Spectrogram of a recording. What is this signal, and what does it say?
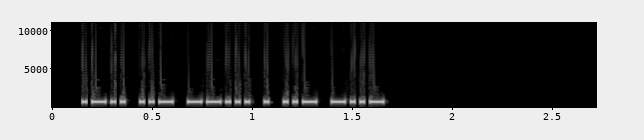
Morse code, heard as a keyed tone, about 51 wpm, 700 Hz. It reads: LU7EUX
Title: DXCC-100 Call Signs - 6 Characters - Repeated 3x - 50wpm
